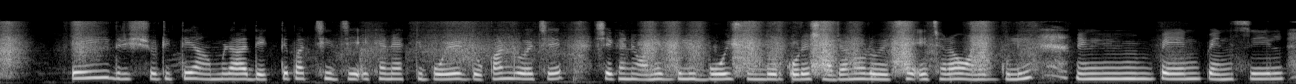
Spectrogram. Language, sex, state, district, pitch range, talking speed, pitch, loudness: Bengali, female, West Bengal, Dakshin Dinajpur, 245-260 Hz, 115 wpm, 255 Hz, -16 LUFS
